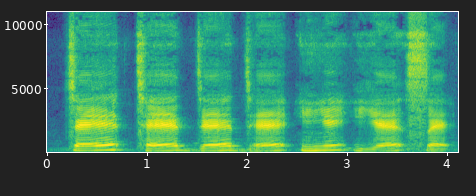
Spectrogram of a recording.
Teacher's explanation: इनका उच्चारण तालु से होने के कारण ये तालव्य कहलाते हैं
